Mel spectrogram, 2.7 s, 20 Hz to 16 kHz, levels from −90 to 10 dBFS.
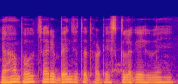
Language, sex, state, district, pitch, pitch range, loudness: Hindi, male, Jharkhand, Ranchi, 110 Hz, 105-115 Hz, -15 LUFS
